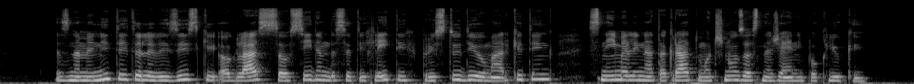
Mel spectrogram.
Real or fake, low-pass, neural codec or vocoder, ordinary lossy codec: real; 14.4 kHz; none; none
